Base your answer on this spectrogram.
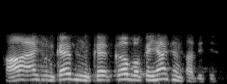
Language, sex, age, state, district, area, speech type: Maithili, male, 18-30, Bihar, Purnia, urban, conversation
